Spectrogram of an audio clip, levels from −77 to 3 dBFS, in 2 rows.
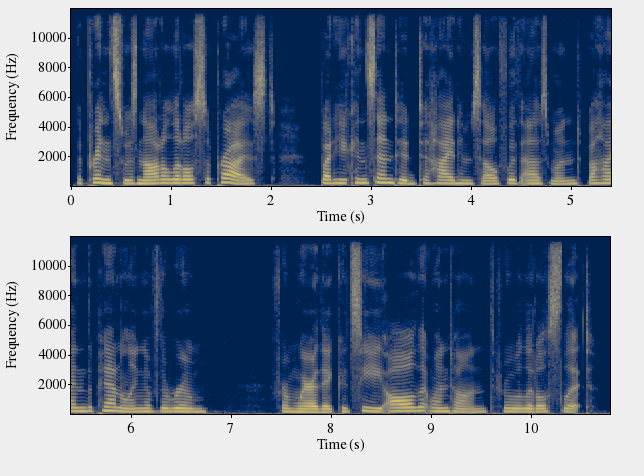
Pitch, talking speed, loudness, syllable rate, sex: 215 Hz, 190 wpm, -16 LUFS, 5.0 syllables/s, female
